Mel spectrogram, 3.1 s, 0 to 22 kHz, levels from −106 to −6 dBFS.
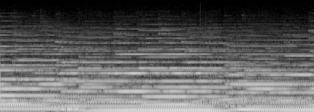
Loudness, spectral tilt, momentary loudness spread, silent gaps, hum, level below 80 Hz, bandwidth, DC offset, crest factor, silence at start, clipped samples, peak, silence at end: -25 LUFS; -8 dB/octave; 4 LU; none; none; -28 dBFS; 7.6 kHz; under 0.1%; 12 dB; 0 s; under 0.1%; -12 dBFS; 0 s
